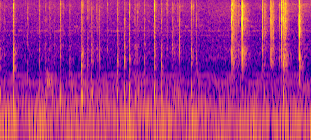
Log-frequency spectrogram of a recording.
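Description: Long nails on both hands tap quickly on the boards of a flat wooden or laminate floor, just in front of a knit mat. About twenty dry, bright clicks land in a loose, rapid patter with no ring, over a faint low hum. The taps grow louder and denser in the last couple of seconds.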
